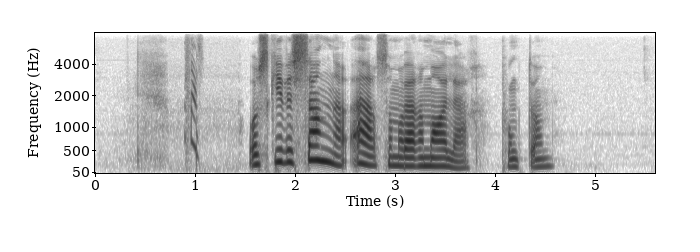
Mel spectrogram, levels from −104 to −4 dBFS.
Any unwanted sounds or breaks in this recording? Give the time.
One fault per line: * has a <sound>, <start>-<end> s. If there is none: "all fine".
* has a chirp, 0.9-1.1 s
